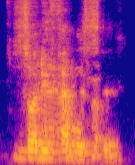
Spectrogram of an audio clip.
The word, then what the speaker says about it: solifenacin: Solenos.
